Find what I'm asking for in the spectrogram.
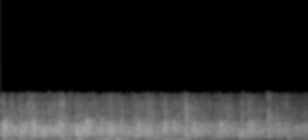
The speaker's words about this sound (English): So please put your hands together to welcome her.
